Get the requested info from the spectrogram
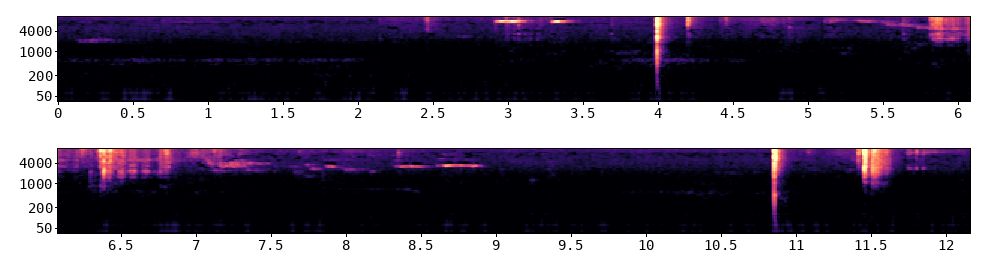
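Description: Flush cutters snipping copper jewellery wire: one sharp snip about four seconds in, and another sharp click near the end, with faint rustling of the wire being handled in between.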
